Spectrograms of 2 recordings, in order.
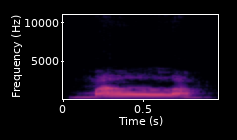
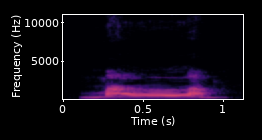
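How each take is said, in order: Both takes have the same delivery.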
